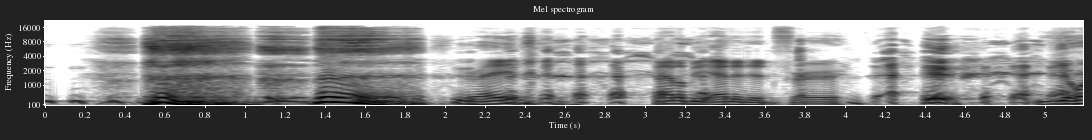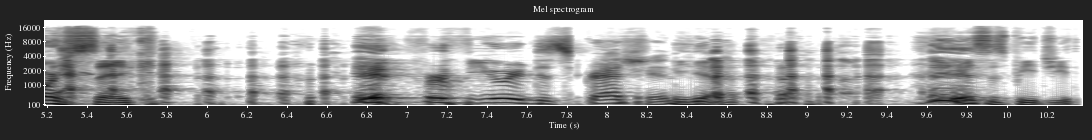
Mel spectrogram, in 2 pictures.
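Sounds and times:
heavy breathing into a microphone: 0:00.2 - 0:02.0
speech: 0:00.2 - 0:06.1, 0:06.8 - 0:10.3
laughter: 0:02.0 - 0:10.0.

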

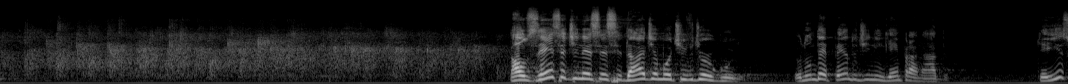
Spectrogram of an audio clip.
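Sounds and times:
audience applause: 0:00.0 - 0:05.1
speech: 0:05.1 - 0:09.6, 0:10.4 - 0:10.6.

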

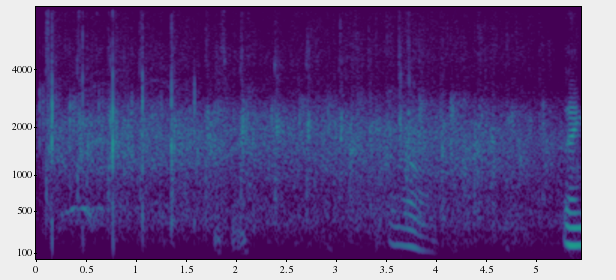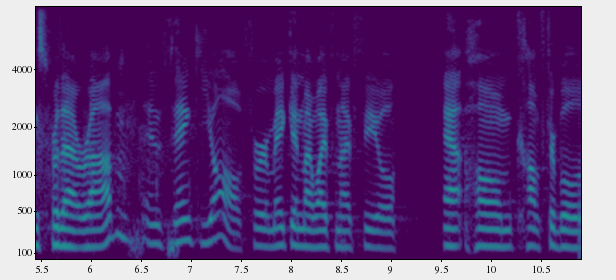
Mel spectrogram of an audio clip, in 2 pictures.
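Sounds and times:
church congregation applauding a guest speaker: 0:00.0 - 0:06.8
speech: 0:05.3 - 0:10.9.

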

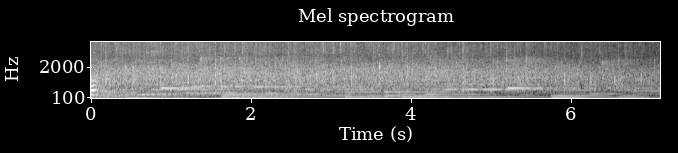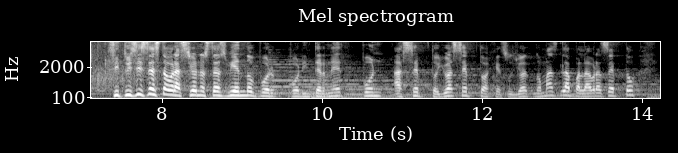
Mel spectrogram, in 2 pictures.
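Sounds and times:
audience applause: 0:00.0 - 0:08.8
speech: 0:07.4 - 0:14.2.

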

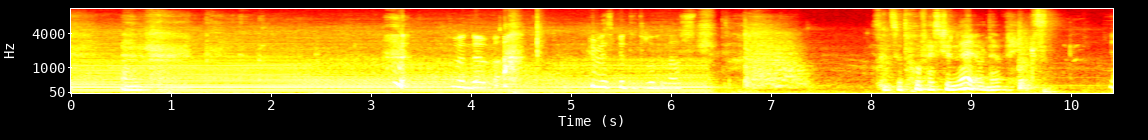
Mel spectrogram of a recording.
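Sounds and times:
coffee machine running: 0:00.0 - 0:06.8
speech: 0:00.5 - 0:01.0, 0:03.9 - 0:04.6, 0:05.2 - 0:06.5, 0:08.1 - 0:09.8
laughter: 0:00.5 - 0:05.4.

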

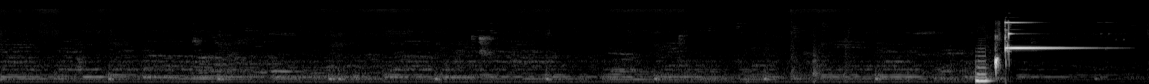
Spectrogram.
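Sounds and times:
high-pitched electronic beep from a device: 0:09.8 - 0:11.2.

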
